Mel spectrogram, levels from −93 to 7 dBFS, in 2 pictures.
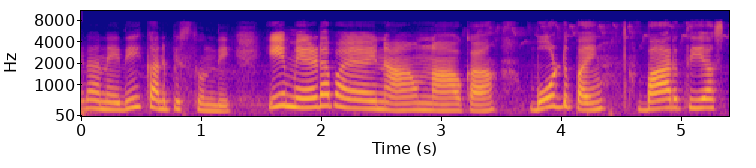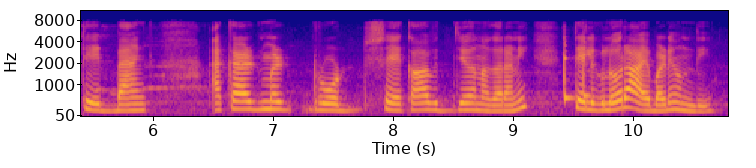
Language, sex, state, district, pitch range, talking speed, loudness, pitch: Telugu, female, Telangana, Hyderabad, 200-260 Hz, 110 wpm, -17 LUFS, 225 Hz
